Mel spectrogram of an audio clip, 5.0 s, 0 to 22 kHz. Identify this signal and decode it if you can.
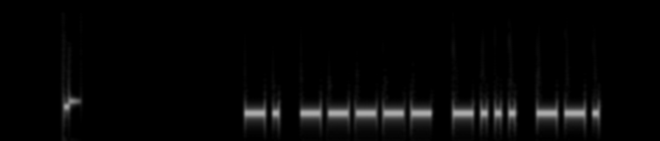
Morse code, heard as a keyed tone, about 22 wpm, 700 Hz. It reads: N0BG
